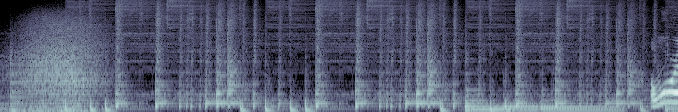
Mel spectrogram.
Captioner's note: screen whooshing; light music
